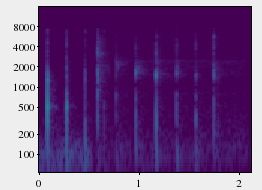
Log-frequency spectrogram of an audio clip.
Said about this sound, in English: So, golf clap.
